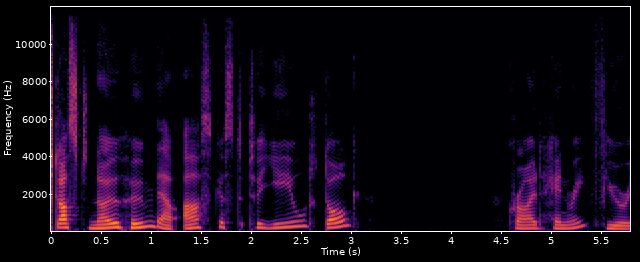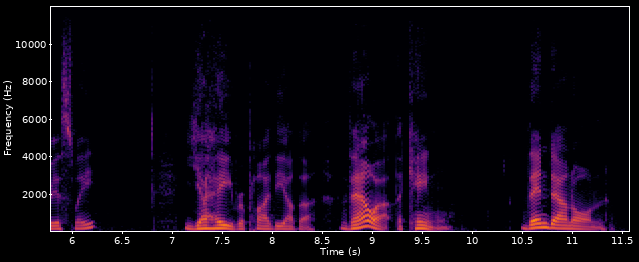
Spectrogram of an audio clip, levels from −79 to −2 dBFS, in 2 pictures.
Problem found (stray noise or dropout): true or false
false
